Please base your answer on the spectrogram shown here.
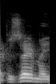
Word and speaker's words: Bissouma: that is this person here, and that is Bissouma. Is that how you say it? Yeah, Bissouma.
